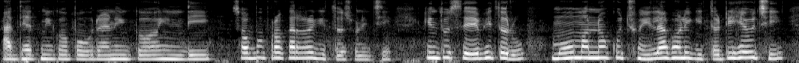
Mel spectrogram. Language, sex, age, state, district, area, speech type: Odia, female, 30-45, Odisha, Nayagarh, rural, spontaneous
